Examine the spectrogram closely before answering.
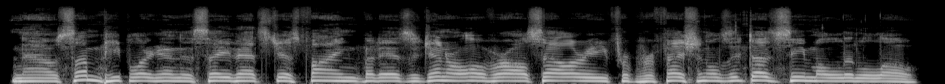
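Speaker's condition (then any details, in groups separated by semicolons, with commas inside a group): Parkinson's disease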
